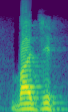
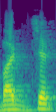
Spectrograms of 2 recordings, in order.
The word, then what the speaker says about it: budget: budget அது budget சொல்லக்கூடாது. budget adjustment adjustment D உச்சரிக்க கூடாது.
